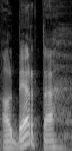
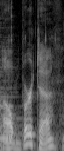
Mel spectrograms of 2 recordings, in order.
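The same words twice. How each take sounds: First: It is said with a slight Spanish accent. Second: It is said with a plain English accent.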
